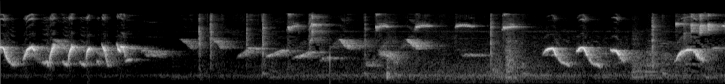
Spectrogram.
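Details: White-rumped shama singing kretekan-style lure song: rapid series of rich slurred whistles repeated several times a second, then crackling clicks and varied chirps, ending with looping down-slurred whistles and high squeaks over a soft hum.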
